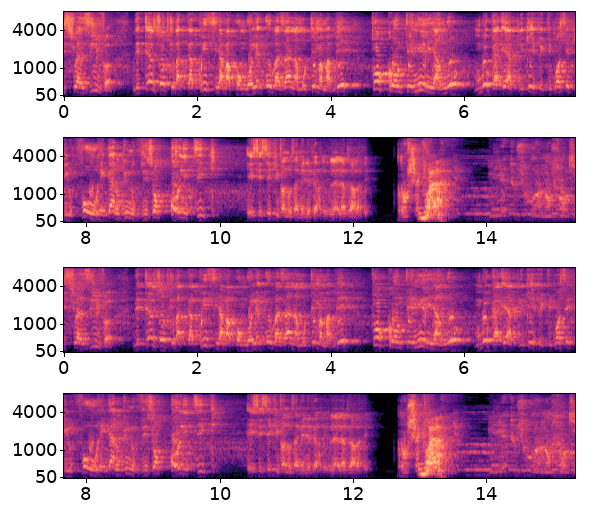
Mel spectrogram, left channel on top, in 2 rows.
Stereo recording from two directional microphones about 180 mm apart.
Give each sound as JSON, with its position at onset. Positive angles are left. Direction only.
{"t": 0.1, "sound": "speech", "side_deg": 35}
{"t": 10.5, "sound": "speech", "side_deg": 65}
{"t": 10.8, "sound": "speech", "side_deg": 35}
